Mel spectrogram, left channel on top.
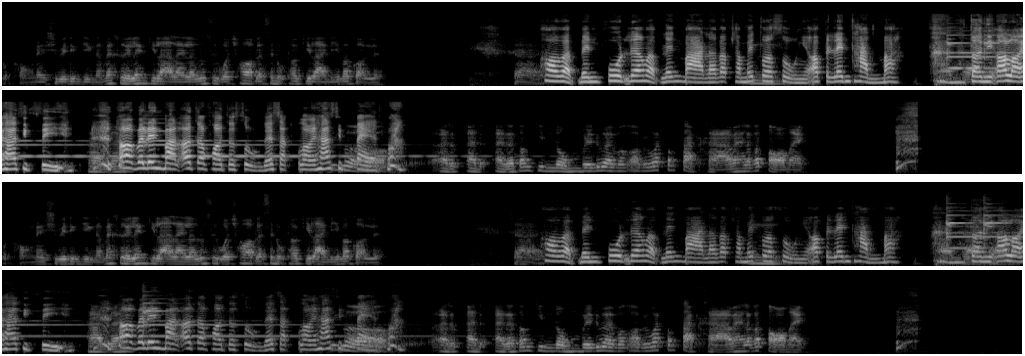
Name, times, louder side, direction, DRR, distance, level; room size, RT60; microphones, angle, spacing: voice 1, 0.0-3.8 5.1-5.4 7.4-7.8 9.3-10.1 11.1-11.5 13.5-14.1 14.5-18.2, right 1 dB, 30° right, 1.2 m, -39 dB
voice 2, 5.4-9.0 9.3-14.2 19.1-19.4, left 8 dB, 70° left, 0.4 m, -26 dB
sound 1, 9.4-14.5, left 3 dB, 80° right, 3.1 m, -36 dB
4.5 x 3.6 x 2.6 m
head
